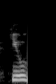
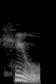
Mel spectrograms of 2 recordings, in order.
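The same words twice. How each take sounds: First: Said in the usual way. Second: "কিউ" with a puffed খ in place of ক; aspirated Q. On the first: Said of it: "এটা কিউ কিন্তু না". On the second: Shown as a demonstration. Teacher correcting the letter Q, "কিউ" with aspirated খ. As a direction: say "কিউ" as "খিউ", air after the K. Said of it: "এটার উচ্চারণ হচ্ছে".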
